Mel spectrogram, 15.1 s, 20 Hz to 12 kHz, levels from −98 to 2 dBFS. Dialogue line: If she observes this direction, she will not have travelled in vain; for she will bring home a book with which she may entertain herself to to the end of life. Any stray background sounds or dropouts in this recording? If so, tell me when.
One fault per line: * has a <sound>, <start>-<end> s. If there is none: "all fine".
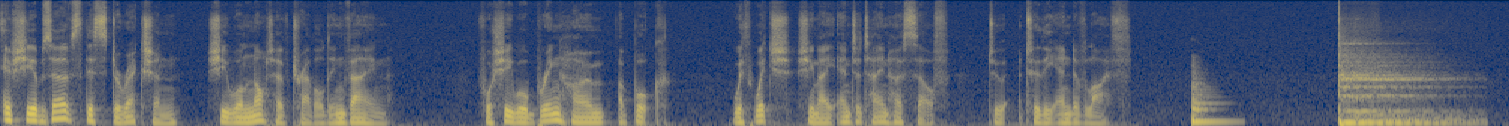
* has a tap, 11.9-12.5 s
* has a thud, 13.4-14.9 s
